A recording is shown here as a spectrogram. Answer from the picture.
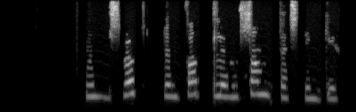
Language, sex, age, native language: Icelandic, male, 12, Icelandic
